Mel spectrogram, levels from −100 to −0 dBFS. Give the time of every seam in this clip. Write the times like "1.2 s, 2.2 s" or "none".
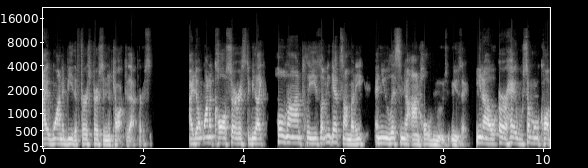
none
